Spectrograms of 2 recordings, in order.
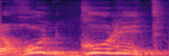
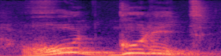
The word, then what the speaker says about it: Ruud Gullit: l'ancien joueur et vainqueur de l'euro il s'appelle route cool it je prononce exactement bien comme il faut ruud gullit étaient six de nationalité irlandaise néerlandaise ou allemandes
